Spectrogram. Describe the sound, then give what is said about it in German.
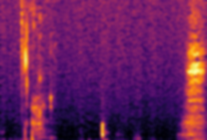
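Cardboard scraps are torn up in front of a microphone during a recording: a couple of quick scratchy tears, a small snap in the middle, then a longer rough rip at the end. No one speaks. “Aber warum reißt du jetzt Pappfitzel kaputt, während wir aufnehmen?”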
